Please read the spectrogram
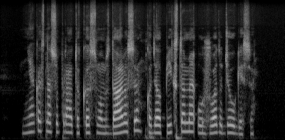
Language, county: Lithuanian, Klaipėda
